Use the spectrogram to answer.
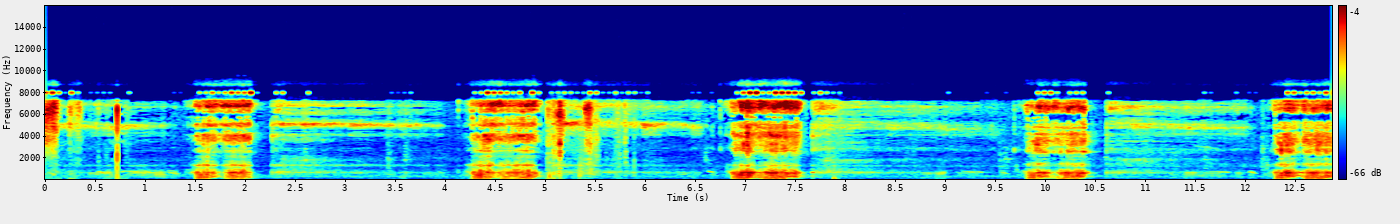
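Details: Woman who fell asleep while eating a midnight snack of green beans: loud, rattling snores on each breath in, about five in twelve seconds, with quiet gaps between.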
